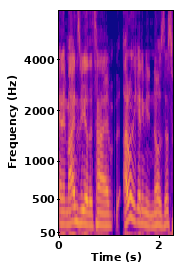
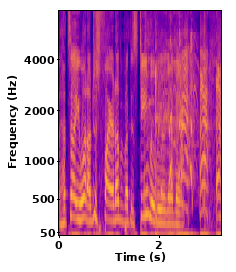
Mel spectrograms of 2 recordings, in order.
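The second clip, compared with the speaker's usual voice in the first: mock eager, instant excited blurt, high and loud; 6 semitones higher, 5 dB louder than usual. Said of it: "Scott goes".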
